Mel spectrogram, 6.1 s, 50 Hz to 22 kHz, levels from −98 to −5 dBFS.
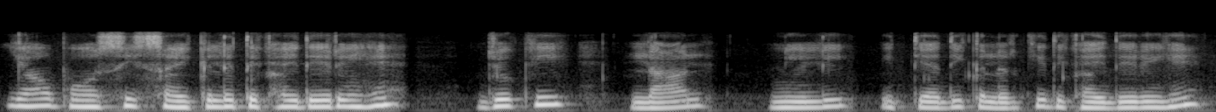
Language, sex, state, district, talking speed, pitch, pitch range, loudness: Hindi, female, Bihar, Gopalganj, 175 wpm, 190 Hz, 170-205 Hz, -27 LUFS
